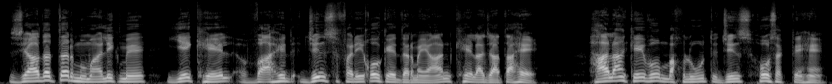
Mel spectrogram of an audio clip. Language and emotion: Urdu, neutral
